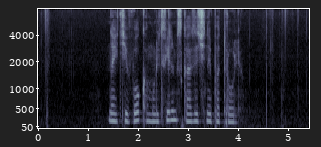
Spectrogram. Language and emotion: Russian, neutral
